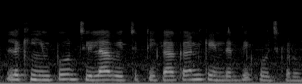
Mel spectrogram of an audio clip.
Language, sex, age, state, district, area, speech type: Punjabi, female, 18-30, Punjab, Rupnagar, urban, read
